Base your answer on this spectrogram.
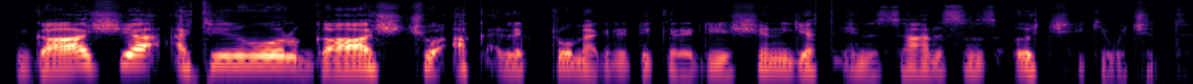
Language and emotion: Kashmiri, neutral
